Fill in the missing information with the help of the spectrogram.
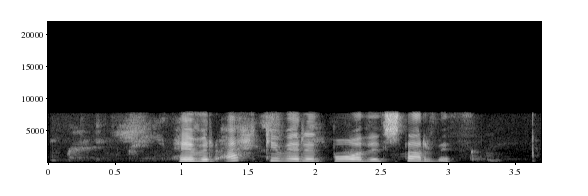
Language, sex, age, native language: Icelandic, female, 40-49, Icelandic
